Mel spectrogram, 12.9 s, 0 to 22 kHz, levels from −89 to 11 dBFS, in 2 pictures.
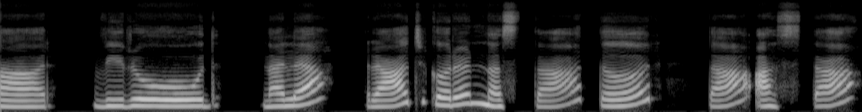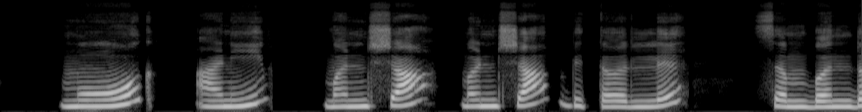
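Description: Speech with channel delay (comb filtering) throughout: one channel lags the other by roughly 0.15 ms before mono summing, carving evenly spaced notches from around 3 kHz, leaving a hollow, dulled sound.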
